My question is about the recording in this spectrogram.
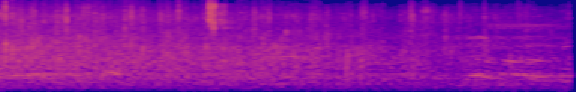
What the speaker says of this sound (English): you can applause also for Kevin Hangs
